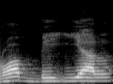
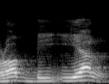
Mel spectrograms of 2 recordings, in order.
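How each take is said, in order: No difference in how they are said.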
